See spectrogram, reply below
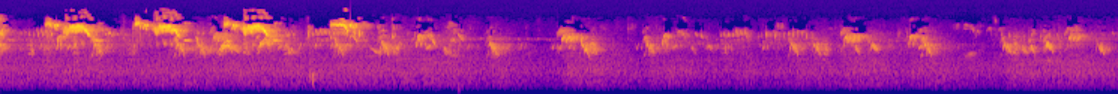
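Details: Chestnut-backed chickadee calling: bright, very high chirps in quick clusters, roughly one burst per second at first, then a softer run of thin high notes, with a faint steady background hiss.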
